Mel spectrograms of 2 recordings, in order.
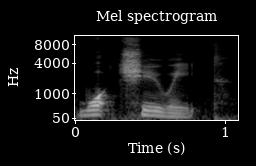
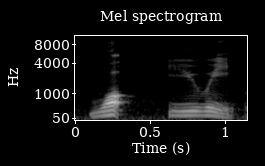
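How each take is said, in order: First: The words are joined with a ch sound. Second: A glottal stop comes before the y sound. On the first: The speaker calls it wrong. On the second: The speaker calls it right.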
